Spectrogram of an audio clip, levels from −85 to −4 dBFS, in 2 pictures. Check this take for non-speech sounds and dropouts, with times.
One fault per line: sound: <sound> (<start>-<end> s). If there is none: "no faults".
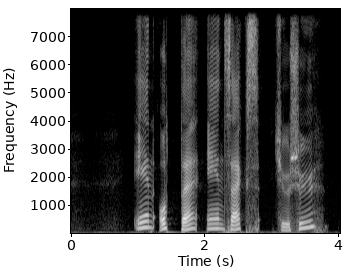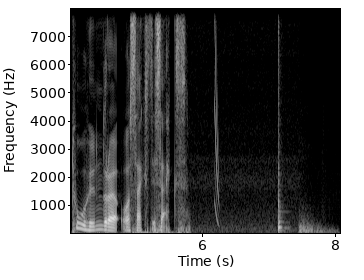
sound: chirp (6.2-6.3 s)
sound: thud (7.1-7.3 s)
